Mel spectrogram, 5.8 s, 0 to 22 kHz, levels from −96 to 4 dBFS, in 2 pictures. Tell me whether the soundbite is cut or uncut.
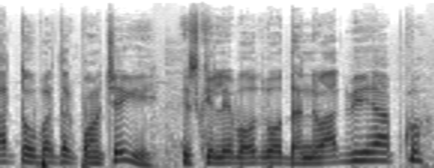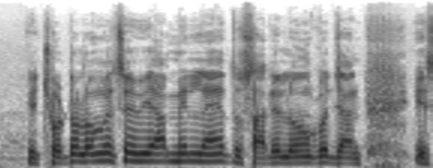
cut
